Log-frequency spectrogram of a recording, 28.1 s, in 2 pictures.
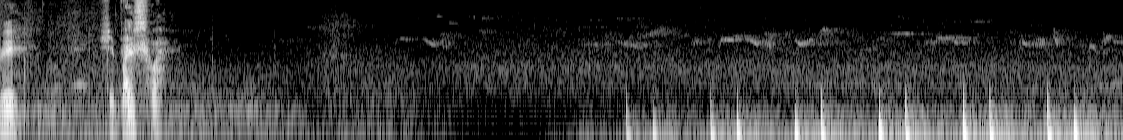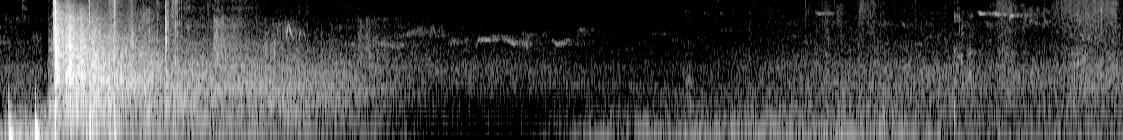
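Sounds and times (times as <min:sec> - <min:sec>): birds chirping faintly: 0:00.0 - 0:14.6, 0:15.8 - 0:28.0
heartbeat thumps: 0:07.7 - 0:14.8
echoing rifle shot: 0:14.6 - 0:19.1.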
